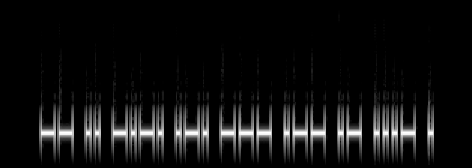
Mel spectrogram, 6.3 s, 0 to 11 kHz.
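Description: Morse code sent at a brisk 20 words per minute: a single steady mid-pitched tone keyed on and off in quick dots and longer dashes, with short gaps between characters and no voices.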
